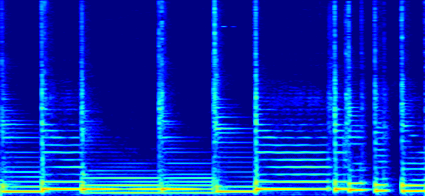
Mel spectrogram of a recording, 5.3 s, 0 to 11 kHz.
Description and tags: Jazz Bass B 3
jazz, music, jazzy
jazz, music, jazzy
